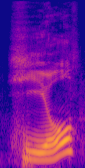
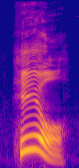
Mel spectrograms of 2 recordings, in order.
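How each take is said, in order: First: Said in the usual way. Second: "Heel" much higher and louder, stern; stern command. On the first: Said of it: "that was a horrible heel". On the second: Shown as a demonstration. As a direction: snap "Heel" sternly to fix the dog. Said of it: "a little more stern voice".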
